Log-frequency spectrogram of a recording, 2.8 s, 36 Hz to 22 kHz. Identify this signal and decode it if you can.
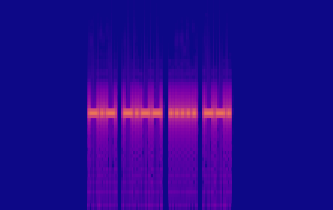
Morse code, heard as a keyed tone, about 50 wpm, 700 Hz. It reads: KY5G
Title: USA Call Signs 50wpm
